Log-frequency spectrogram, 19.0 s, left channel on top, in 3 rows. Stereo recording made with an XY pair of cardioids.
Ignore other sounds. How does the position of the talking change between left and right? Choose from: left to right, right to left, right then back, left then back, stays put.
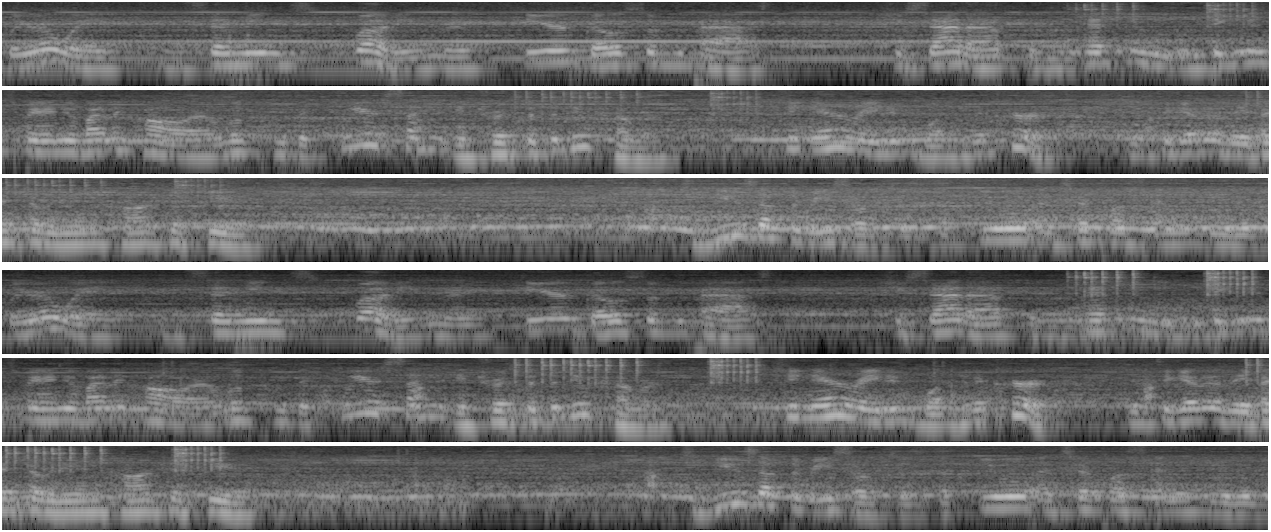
right then back.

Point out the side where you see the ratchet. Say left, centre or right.
right.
